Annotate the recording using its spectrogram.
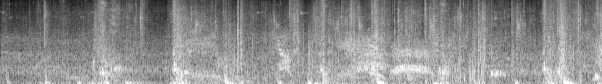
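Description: A revolver fires loud gunshots.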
